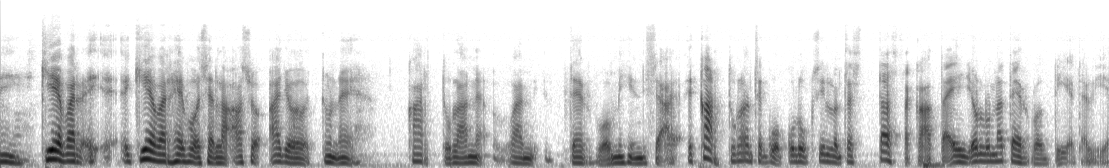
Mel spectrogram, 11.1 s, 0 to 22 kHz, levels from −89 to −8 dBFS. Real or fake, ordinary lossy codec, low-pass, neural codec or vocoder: fake; Opus, 32 kbps; 19.8 kHz; vocoder, 44.1 kHz, 128 mel bands every 512 samples, BigVGAN v2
